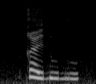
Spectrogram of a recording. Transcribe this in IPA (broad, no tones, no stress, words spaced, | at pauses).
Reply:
qeɗubu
